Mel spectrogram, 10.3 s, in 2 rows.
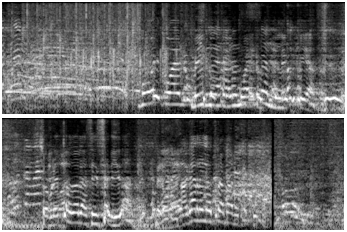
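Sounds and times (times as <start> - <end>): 
audience applause: 0.0 - 3.2
speech: 2.1 - 9.2
laughter: 3.3 - 5.5, 7.0 - 9.4.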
